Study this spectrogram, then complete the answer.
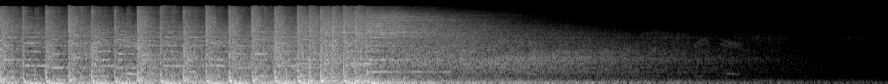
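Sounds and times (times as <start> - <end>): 
sports hero stinger: 0.0 - 5.6.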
